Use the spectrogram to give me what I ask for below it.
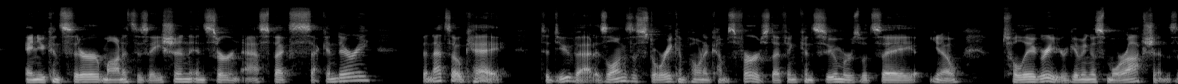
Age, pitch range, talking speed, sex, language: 30-49, 105-120 Hz, 185 wpm, male, English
